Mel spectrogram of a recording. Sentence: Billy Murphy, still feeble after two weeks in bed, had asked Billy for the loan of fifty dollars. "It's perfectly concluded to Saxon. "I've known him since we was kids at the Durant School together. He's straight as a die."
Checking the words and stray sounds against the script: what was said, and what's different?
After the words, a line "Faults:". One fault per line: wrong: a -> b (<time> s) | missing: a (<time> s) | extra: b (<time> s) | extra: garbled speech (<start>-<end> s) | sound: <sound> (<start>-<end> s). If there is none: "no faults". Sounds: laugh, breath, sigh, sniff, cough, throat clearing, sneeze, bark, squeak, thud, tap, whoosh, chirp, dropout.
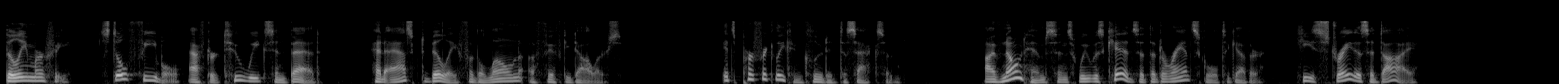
Billy Murphy, still feeble after two weeks in bed, had asked Billy for the loan of fifty dollars. "It's perfectly concluded to Saxon. "I've known him since we was kids at the Durant School together. He's straight as a die."
Faults:
no faults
